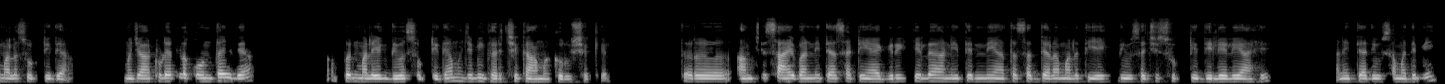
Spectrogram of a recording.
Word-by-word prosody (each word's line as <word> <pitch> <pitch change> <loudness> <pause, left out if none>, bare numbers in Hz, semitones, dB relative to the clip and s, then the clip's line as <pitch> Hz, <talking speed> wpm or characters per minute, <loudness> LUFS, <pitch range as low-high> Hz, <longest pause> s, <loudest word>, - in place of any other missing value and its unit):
मला 140 -1 0
सुट्टी 140 0 -3
द्या. 130 -3 -1 0.6
म्हणजे 140 +1 +1
आठवड्यातला 150 +3 +1
कोणताही 150 +2 +4
द्या. 145 +2 +2 0.9
पण 150 0 +3
मला 140 -1 +4
एक 140 -1 +3
दिवस 140 +1 +4
सुट्टी 135 -1 -3
द्या 150 +3 -1
म्हणजे 150 -2 -4
मी 150 +1 -1
घरची 140 0 -1
कामं 130 -1 +2
करू 130 -1 +1
शकेल. - - -8 0.8
तर 140 - +1 0.5
आमचे 140 +2 -1
साहेबांनी 145 0 +2
त्यासाठी 140 -1 0
अग्री 135 +2 0
केलं 150 0 +1
आणि 140 -1 +1
त्यांनी 145 0 0
आता 140 +1 -1
सध्याला 140 0 0
मला 140 0 0
ती 140 - +3
एक 135 0 -2
दिवसाची 140 0 -1
सुट्टी 140 0 -4
दिलेली 140 0 +4
आहे 130 -2 -2 0.7
आणि 135 - 0
त्या 145 - +3
दिवसामध्ये 140 0 -1
मी 165 +4 -4
140 Hz, 165 wpm, -23 LUFS, 135-145 Hz, 0.9 s, कोणताही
